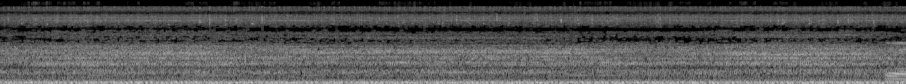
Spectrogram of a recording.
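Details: Series 1 Mazda RX-7 (FD3S) rotary idling with a steady faint whine from a worn power steering pump, to be replaced with a rebuilt unit.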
